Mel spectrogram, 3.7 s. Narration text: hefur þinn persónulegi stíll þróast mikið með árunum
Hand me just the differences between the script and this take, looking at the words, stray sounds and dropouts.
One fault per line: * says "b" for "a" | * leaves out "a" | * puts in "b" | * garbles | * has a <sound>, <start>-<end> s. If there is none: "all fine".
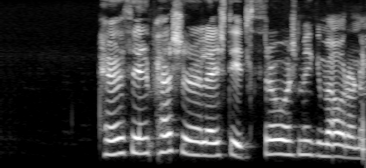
all fine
